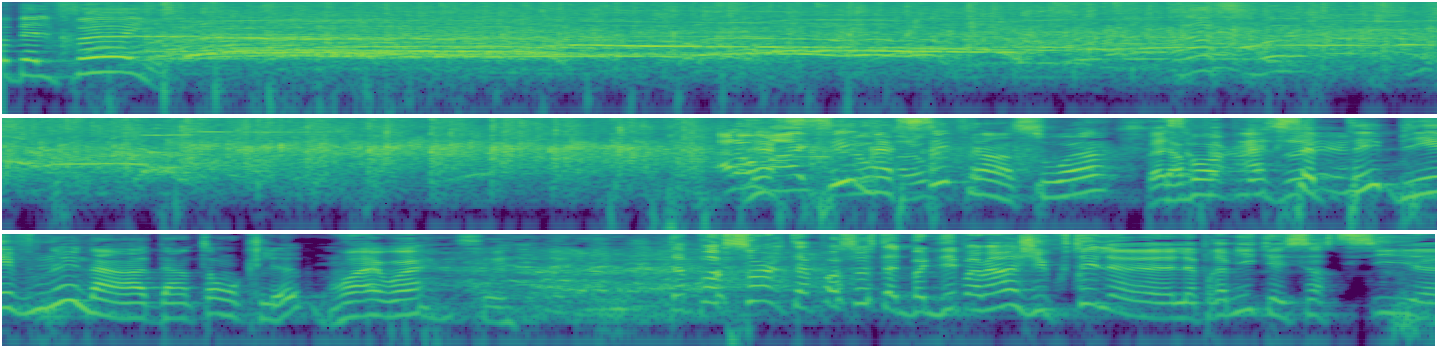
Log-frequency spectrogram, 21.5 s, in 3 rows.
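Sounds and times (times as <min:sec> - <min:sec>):
speech: 0:00.0 - 0:01.2, 0:10.9 - 0:21.5
audience applause welcoming the first guest: 0:00.7 - 0:12.0
laughter: 0:16.4 - 0:18.9.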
